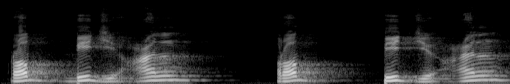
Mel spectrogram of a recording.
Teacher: tahan 'ba', lalu qalqalah sughra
